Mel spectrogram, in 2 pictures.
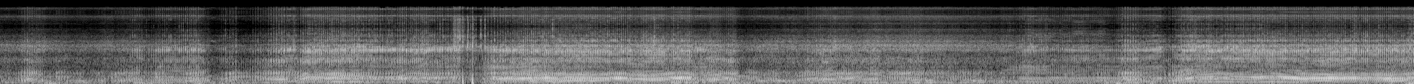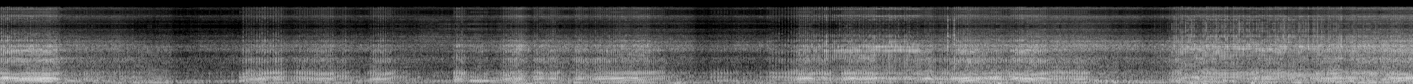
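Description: Motocross bike engine heard from the rider's helmet camera, revving up and easing off again and again as the bike is ridden hard around the track. The engine drops off briefly twice, about 15 and 21 seconds in, before pulling again.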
